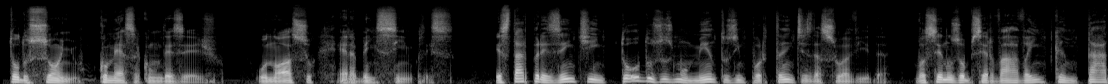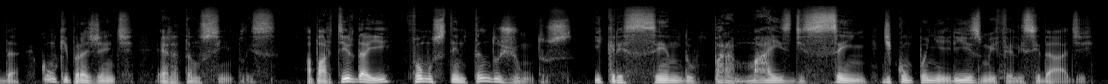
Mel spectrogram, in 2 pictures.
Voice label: locutor brasil brazilian voiceover; locutor de Brasil

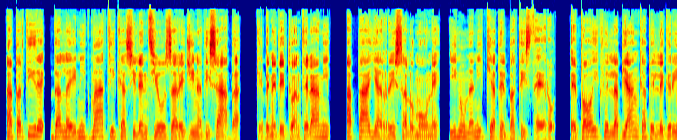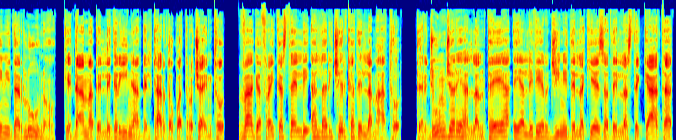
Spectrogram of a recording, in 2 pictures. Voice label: locutor italiano italian voiceover

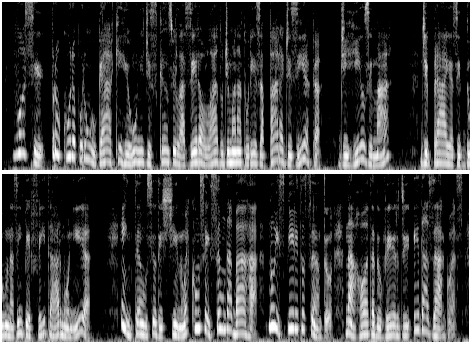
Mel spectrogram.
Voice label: locutora brasil brazilian voiceover; locutora brasileña.

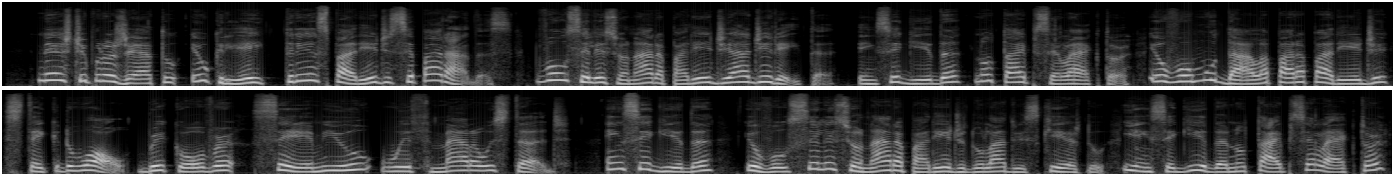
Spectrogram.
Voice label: brazilian voiceover locutora brasil; locutora brasileña

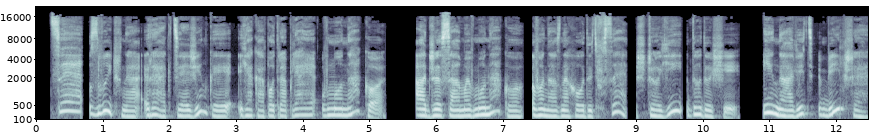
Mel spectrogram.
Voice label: ukrainian voiceover locutor ucraniana; Ukrainian female voiceover

